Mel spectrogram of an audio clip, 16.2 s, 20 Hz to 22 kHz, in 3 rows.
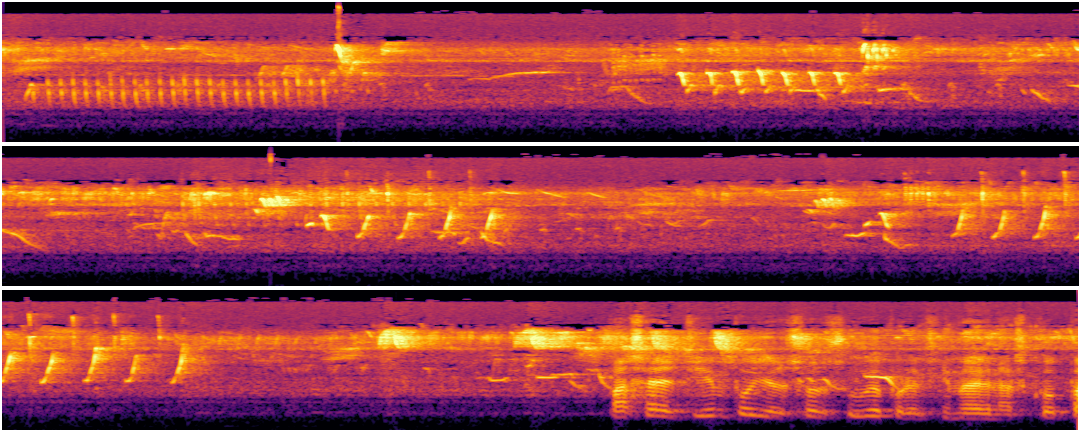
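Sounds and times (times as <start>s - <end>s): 
nightingale singing: 0.0s - 16.1s
steady high insect-like hum: 0.0s - 16.1s
speech: 13.9s - 16.1s.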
